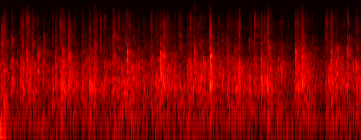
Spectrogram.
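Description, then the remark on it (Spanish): An audience applauds the young people who are fasting, many hands clapping at once in a dense, continuous patter with small swells, fairly quiet overall and with no voices standing out. “Vamos a dar un aplauso a los jóvenes que están ayunando.”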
